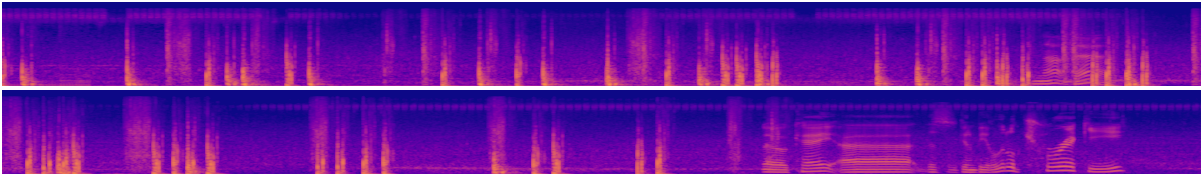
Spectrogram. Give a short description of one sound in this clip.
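Stone blocks are placed one after another with quick, sharp knocks.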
